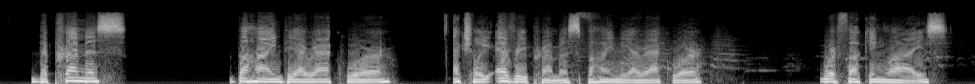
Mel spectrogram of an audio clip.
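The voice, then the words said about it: Strained, worn-out voice. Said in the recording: “I'm losing my voice. I'm not as sick as I was during the last show, but I'm talked out.”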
